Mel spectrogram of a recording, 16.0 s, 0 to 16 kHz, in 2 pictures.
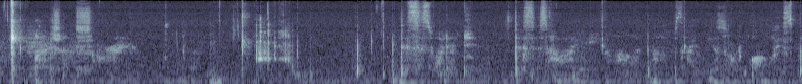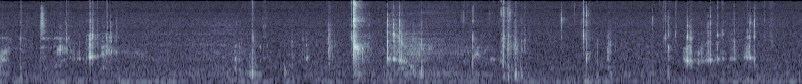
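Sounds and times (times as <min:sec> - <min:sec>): chewing: 0:08.5 - 0:09.2, 0:10.3 - 0:15.8
wet mouth smacks: 0:10.4 - 0:15.7.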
